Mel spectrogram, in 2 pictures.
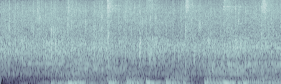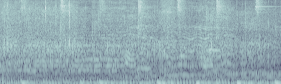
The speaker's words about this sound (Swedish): Och så vill vi såklart tacka alla konfirmander som har liksom gjort innehåll till den här produktionen med filmer, med manus och med bilder och med massa idéer. Ge dem en varm applåd.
